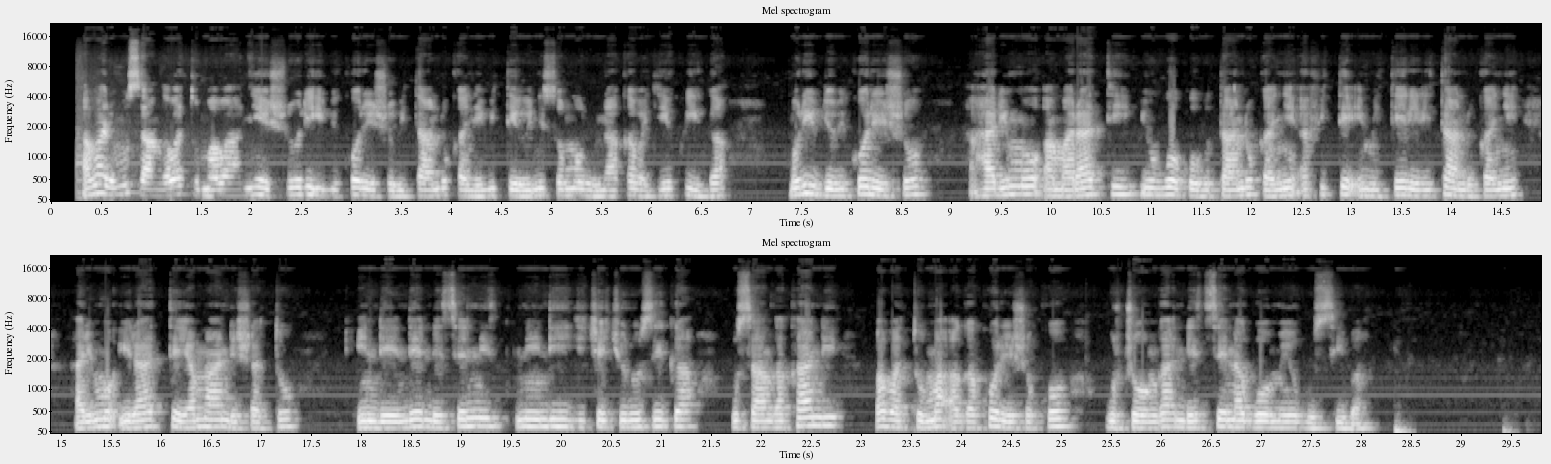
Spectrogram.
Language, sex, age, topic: Kinyarwanda, female, 36-49, education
